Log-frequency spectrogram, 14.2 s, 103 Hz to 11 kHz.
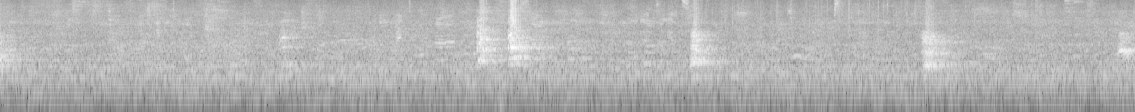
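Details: Barks from an American Staffordshire Terrier at a Kyiv dog gathering in 2015: isolated loud woofs and a close double bark every few seconds, set against continuous human voices and outdoor crowd noise.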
